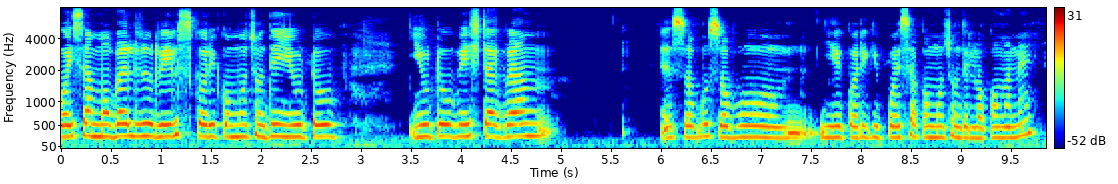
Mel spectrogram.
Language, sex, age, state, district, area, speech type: Odia, female, 18-30, Odisha, Koraput, urban, spontaneous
